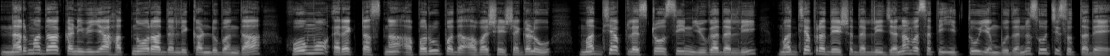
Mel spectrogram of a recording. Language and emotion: Kannada, neutral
